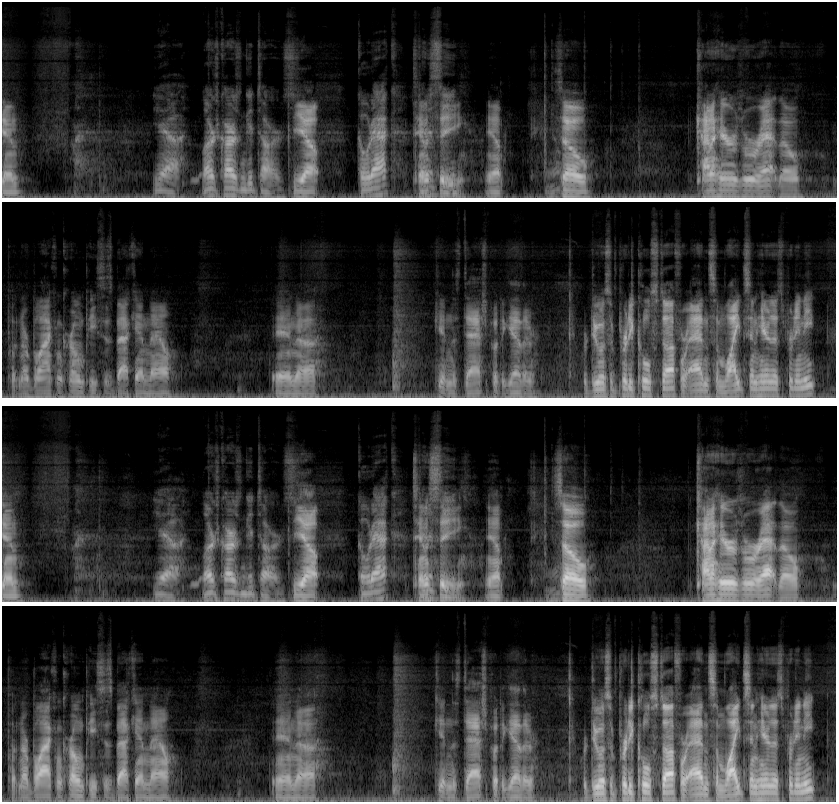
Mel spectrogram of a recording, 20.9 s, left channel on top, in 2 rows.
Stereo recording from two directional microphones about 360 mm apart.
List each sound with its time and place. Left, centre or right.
0.0 s speech: centre
2.6 s speech: centre
8.9 s speech: centre
13.8 s speech: centre
15.8 s speech: centre
18.1 s speech: right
